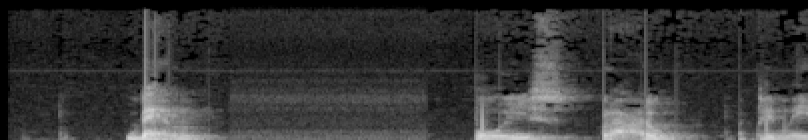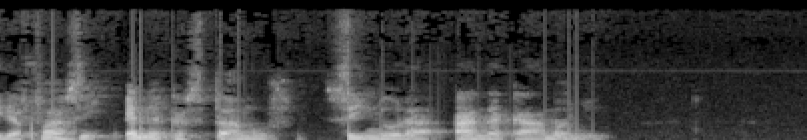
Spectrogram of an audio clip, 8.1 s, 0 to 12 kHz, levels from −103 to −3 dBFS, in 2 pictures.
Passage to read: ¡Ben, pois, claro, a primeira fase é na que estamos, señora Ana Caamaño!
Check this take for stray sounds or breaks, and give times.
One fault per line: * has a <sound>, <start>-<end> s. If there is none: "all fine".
all fine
